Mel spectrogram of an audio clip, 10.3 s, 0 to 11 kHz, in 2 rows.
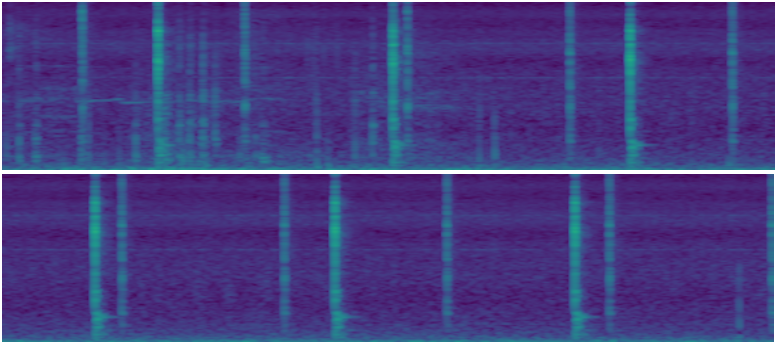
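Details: Cyclops Master fence charger (0.5 A left fuse, 2 A fence fuse): sharp dry clicks roughly every second and a half over a quiet room; pulsing steadily as it should.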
